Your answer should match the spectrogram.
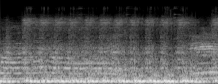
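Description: Tamil devotional bhajan music to Murugan: voices and instruments with a steady beat.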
